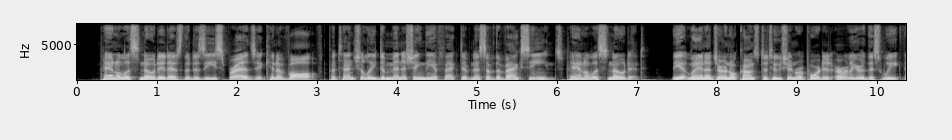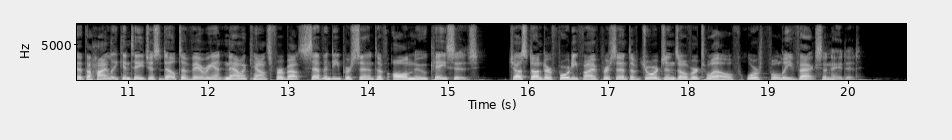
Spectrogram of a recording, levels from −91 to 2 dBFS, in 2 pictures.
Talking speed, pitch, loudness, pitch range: 145 wpm, 145 Hz, -19 LUFS, 130-175 Hz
